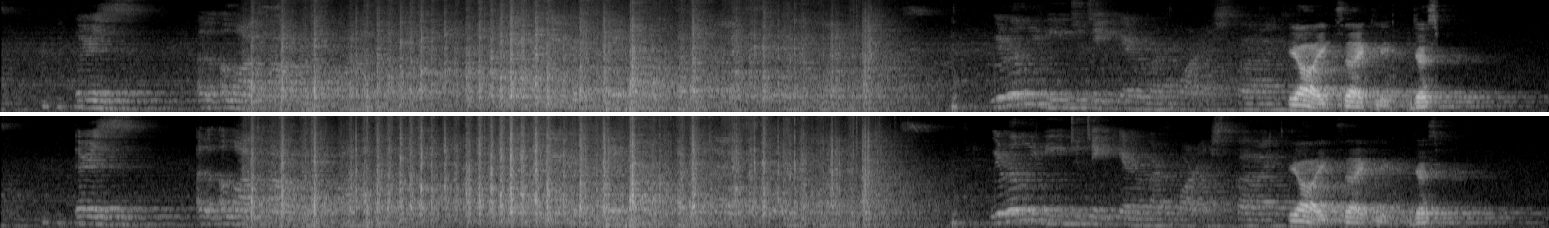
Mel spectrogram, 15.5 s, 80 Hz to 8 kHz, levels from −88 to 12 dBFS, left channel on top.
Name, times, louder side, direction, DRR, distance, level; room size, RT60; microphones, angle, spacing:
voice 1, 0.7-1.3 2.0-4.1 5.3-6.5 7.1-9.2 9.9-12.8, right 1 dB, 65° right, -3 dB, 3.6 m, -39 dB
Rattle, 2.4-9.1, right 2 dB, 25° right, 1.1 m, -31 dB
voice 2, 12.9-14.4, left 5 dB, 85° left, 15 dB, 0.5 m, -22 dB
17.5 x 8.6 x 6.7 m, 2.4 s
head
